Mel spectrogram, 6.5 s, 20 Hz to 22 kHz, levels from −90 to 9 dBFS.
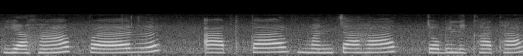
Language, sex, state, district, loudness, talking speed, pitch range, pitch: Hindi, female, Madhya Pradesh, Dhar, -13 LUFS, 65 wpm, 270-295 Hz, 275 Hz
